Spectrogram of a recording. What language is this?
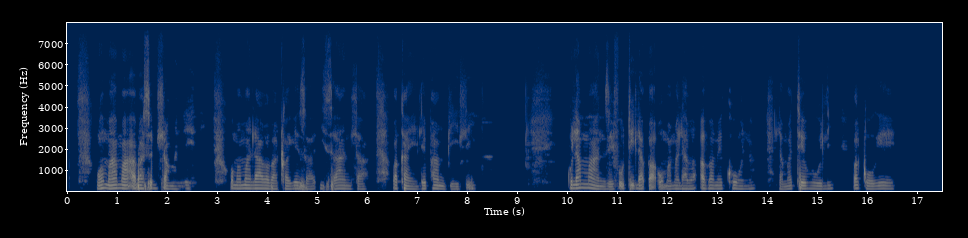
North Ndebele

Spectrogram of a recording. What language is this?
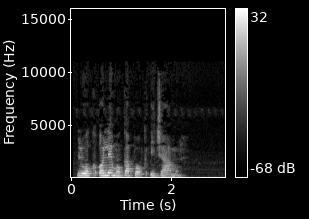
Luo (Kenya and Tanzania)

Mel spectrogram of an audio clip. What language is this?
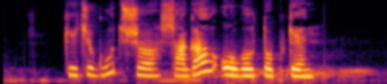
Mari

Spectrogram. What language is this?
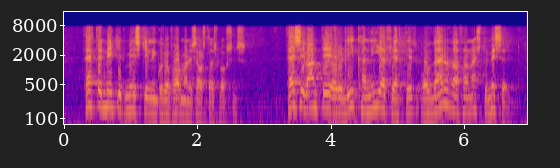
Icelandic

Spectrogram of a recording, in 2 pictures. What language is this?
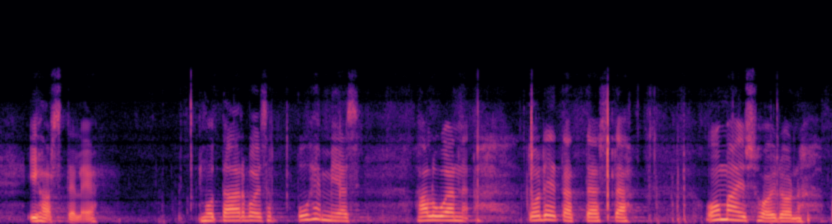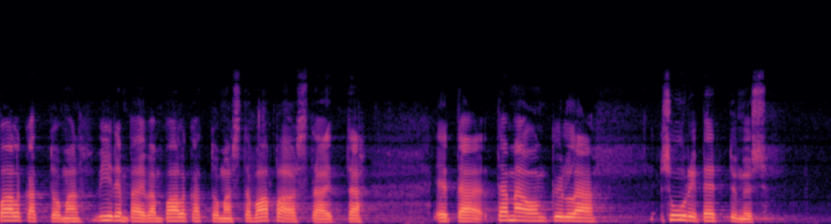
Finnish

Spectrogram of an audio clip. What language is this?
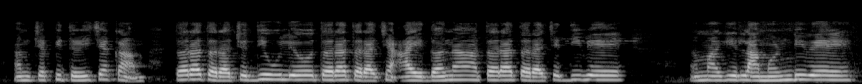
Konkani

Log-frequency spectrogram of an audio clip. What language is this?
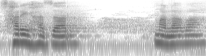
Bodo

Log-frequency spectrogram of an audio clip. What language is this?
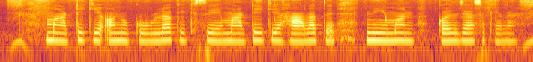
Bhojpuri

